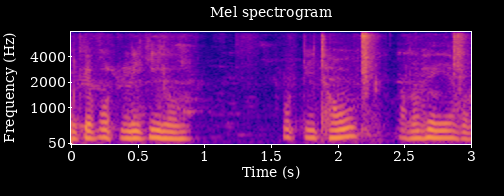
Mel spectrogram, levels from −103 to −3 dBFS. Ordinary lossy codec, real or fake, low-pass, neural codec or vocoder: none; real; none; none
